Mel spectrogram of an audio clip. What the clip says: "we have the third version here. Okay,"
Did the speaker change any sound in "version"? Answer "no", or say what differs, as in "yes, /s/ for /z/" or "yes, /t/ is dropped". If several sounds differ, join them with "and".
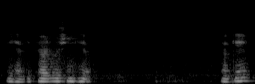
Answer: yes, /w/ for /v/ and /ʃ/ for /ʒ/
